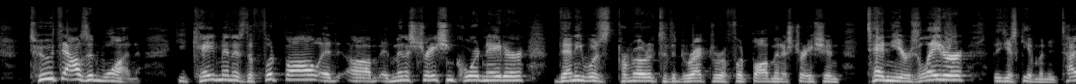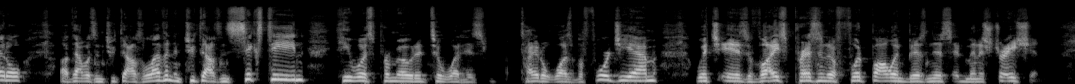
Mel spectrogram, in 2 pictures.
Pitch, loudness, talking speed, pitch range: 160 Hz, -19 LUFS, 160 wpm, 140-190 Hz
